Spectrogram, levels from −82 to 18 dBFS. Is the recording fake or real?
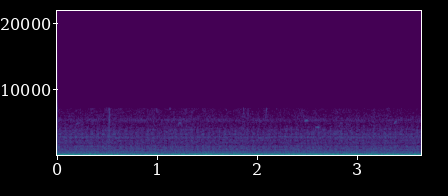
real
